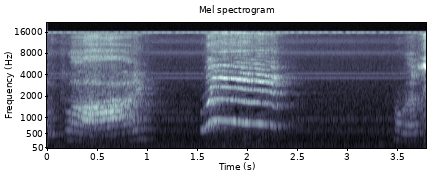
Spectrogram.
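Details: Talkative male African grey parrot, a pet hatched in 1997 living in a home in Texas, talking about flying indoors: two clear speech-like utterances with rich harmonics, the second opening on a rising glide, then a third starting at the end.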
